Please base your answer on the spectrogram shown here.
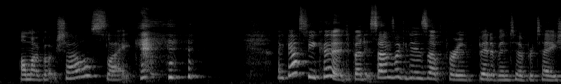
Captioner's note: laughs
